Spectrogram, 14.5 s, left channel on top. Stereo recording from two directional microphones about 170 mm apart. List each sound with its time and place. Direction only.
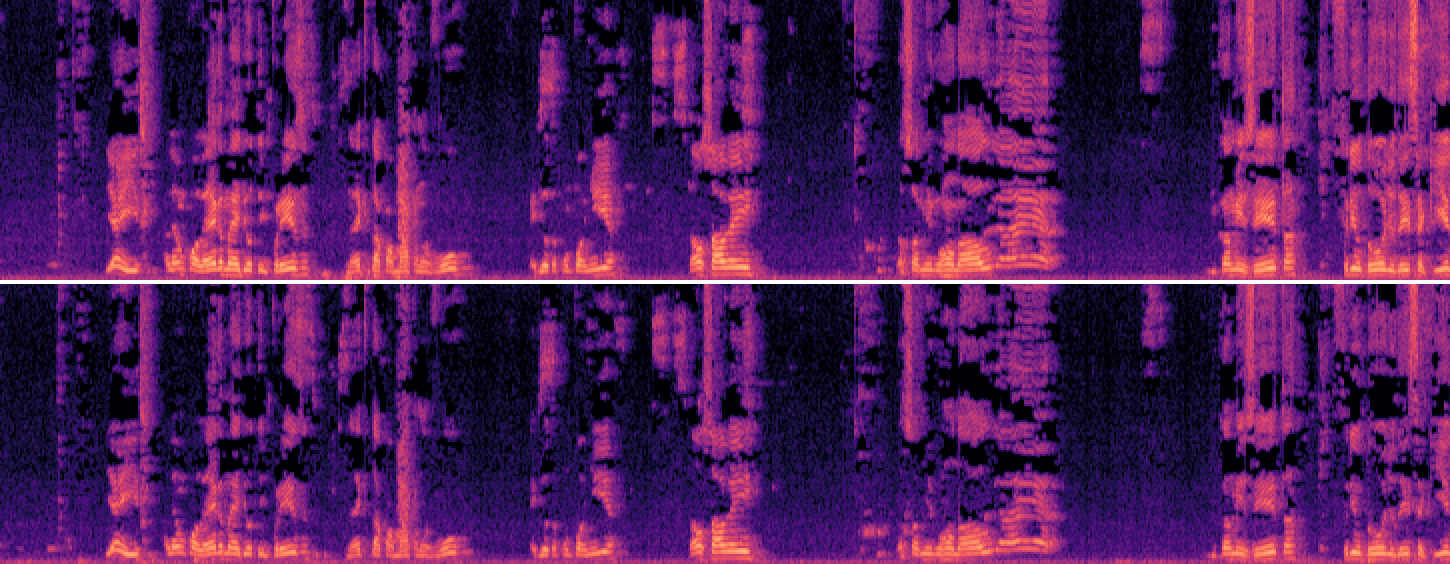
1.0 s speech: centre (ahead or behind)
2.0 s speech: 30° left (ahead or behind); by 7.5 s 10° left (ahead or behind)
8.9 s speech: 15° left (ahead or behind)
9.9 s speech: 10° right (ahead or behind)
12.2 s speech: 5° left (ahead or behind)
